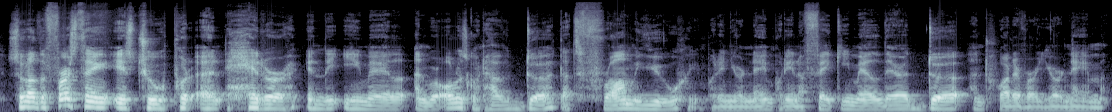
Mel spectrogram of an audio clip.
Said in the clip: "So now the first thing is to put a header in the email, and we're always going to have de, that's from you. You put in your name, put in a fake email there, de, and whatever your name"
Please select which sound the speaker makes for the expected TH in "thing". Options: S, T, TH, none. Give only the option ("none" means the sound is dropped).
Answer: TH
